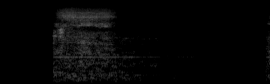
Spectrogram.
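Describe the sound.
A voiceless English TH fricative, made by blowing with the tongue between the teeth: one steady breathy hiss lasting under a second, then quiet, with a new onset at the very end.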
